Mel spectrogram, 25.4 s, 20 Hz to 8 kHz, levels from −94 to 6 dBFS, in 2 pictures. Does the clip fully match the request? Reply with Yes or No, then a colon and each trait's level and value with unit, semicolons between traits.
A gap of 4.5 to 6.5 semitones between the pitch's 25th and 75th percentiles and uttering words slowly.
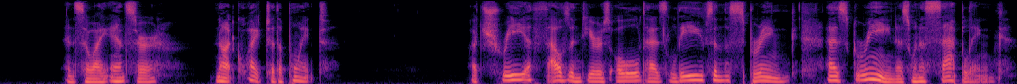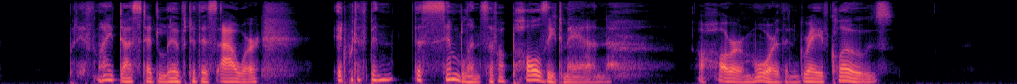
Yes: wide, 5.4 semitones; slow, 125 wpm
